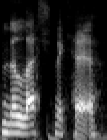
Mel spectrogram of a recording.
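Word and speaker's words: налисники: It's actually pronounced Nalysnyky.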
